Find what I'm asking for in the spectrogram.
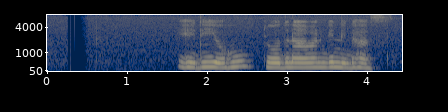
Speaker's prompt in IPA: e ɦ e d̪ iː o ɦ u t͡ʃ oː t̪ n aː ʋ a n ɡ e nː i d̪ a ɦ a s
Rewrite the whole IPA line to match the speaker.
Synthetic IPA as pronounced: e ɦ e d̪ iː o ɦ u t͡ʃ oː d̪ n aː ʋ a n ɡ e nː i d̪ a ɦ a s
